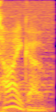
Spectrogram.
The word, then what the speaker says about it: Taigo: it was first launched taigo is pronounced taigo there's nothing too surprising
